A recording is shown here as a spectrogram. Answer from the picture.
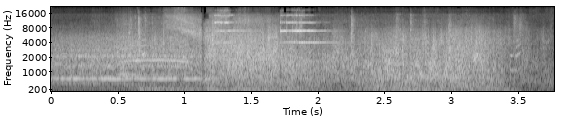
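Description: At night, a car with its headlights off whines and skids, then slams into a person with a loud crash, followed by a rush of scattering debris and tinkling glass. No one speaks.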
